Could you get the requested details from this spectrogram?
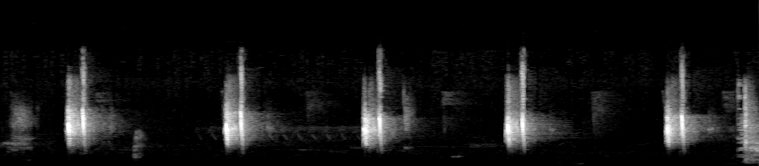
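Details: Ovenbird (Seiurus aurocapilla) chip calls: sharp, high chips about once a second, each a distinctly two-part note, with a faint buzzy sound at the end.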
